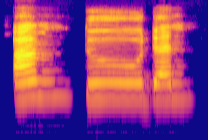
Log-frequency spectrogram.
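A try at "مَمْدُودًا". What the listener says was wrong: Emang ini? Ini mam ya.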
